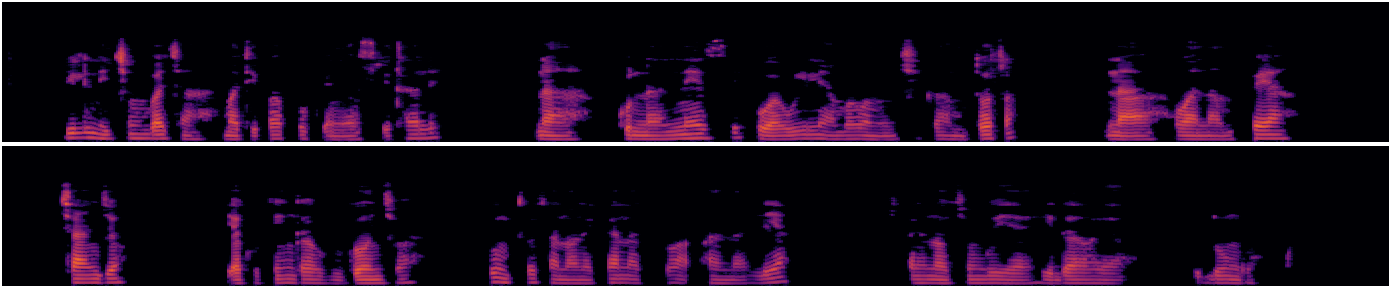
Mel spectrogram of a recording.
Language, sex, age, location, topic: Swahili, male, 18-24, Nakuru, health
